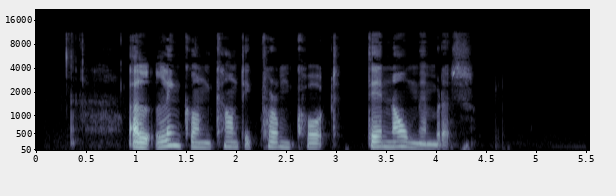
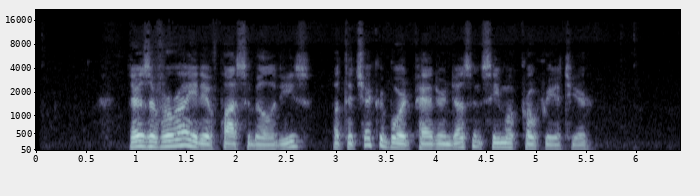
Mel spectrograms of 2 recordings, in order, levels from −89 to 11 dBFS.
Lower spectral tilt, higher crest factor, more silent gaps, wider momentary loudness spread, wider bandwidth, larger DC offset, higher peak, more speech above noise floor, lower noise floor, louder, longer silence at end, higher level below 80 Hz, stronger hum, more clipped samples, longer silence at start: second, -6 dB/octave vs -7.5 dB/octave; first, 26 dB vs 18 dB; neither; first, 23 LU vs 12 LU; second, 11.5 kHz vs 14 kHz; neither; about the same, -2 dBFS vs -2 dBFS; first, 56 dB vs 47 dB; first, -81 dBFS vs -66 dBFS; second, -25 LUFS vs -20 LUFS; first, 1.2 s vs 0.95 s; second, -68 dBFS vs -58 dBFS; neither; neither; second, 0.35 s vs 0.95 s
